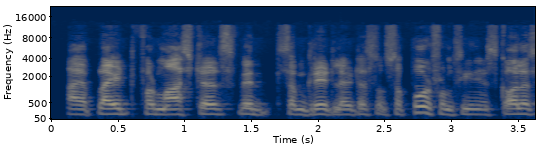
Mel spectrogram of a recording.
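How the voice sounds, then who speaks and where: Speaking at a fairly quick pace with an Indian accent, a man with a fairly high pitch and a dark, mellow tone sounds dry and close with no echo. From India, small Hindi-speaking town. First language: Hindi. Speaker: professor. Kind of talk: interview. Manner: halting, with repetitions.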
